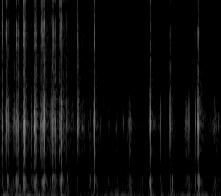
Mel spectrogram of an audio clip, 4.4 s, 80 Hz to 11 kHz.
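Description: Fingertips and nails tap and scratch on the glossy green plastic screw lid of a large, round, hollow skincare cream jar sitting on a bed sheet. A rapid, uneven run of short, dry, hollow clicks centred around 1.3 kHz with bright scratchy edges is heard. The taps thin out into sparser, separated ticks in the second half.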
